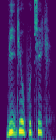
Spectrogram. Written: videobutik

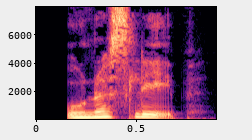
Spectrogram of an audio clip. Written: underslæb

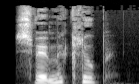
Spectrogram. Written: svømmeklub

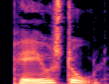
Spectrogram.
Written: PAVESTOL

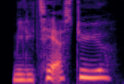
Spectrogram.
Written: militærstyre

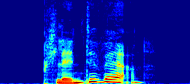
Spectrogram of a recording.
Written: planteværn

